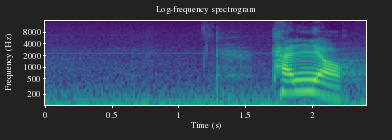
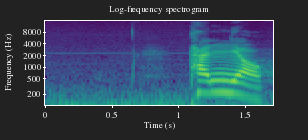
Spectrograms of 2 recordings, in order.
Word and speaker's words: 달력: Notice that the letter that comes after the 리을 받침 remains as it is. When the 받침 리을 clashes with the consonant 리을, the latter sound remains as it is and is pronounced as 리을.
